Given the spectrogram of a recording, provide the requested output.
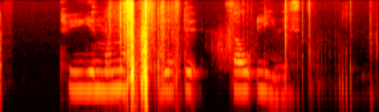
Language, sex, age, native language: Icelandic, male, 6, Icelandic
